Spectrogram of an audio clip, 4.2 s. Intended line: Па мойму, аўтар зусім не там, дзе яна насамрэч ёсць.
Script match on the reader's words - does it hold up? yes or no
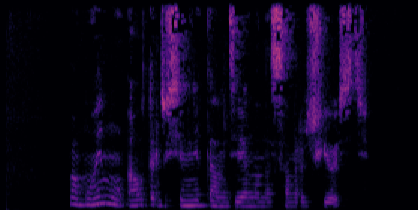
yes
